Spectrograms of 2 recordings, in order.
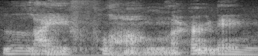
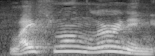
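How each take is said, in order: First: It is said in a seething, contemptuous tone. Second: It is said in a plain, neutral tone. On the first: The speaker calls it right. "you could feel it seething" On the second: The speaker calls it wrong. "I don't think I have the right intonation"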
